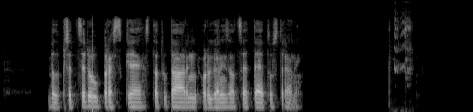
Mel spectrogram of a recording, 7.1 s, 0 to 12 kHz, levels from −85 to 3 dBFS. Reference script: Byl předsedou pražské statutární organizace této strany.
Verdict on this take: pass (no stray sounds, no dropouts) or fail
fail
